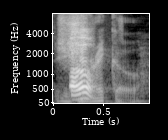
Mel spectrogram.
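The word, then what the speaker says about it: Sreyko: It's actually spelled S-R-E-Y-K-O. Pronounced Draco.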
